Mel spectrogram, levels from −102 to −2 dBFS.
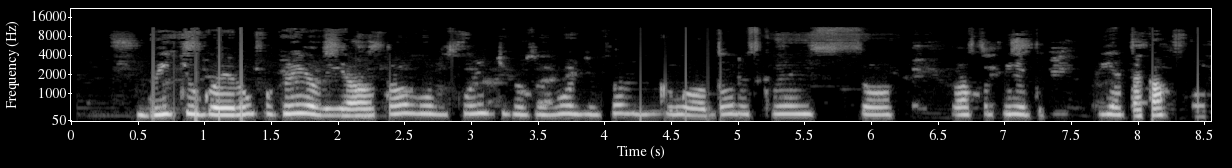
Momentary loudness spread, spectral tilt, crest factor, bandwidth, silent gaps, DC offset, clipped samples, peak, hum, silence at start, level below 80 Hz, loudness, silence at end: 12 LU; -6.5 dB/octave; 18 dB; 11 kHz; none; under 0.1%; under 0.1%; -8 dBFS; none; 0.5 s; -64 dBFS; -27 LUFS; 0.05 s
